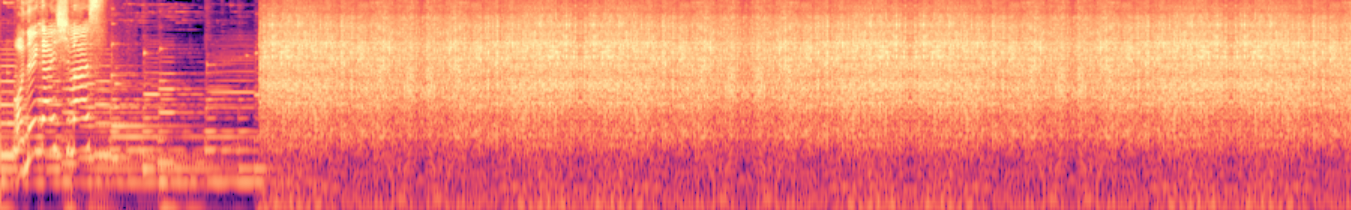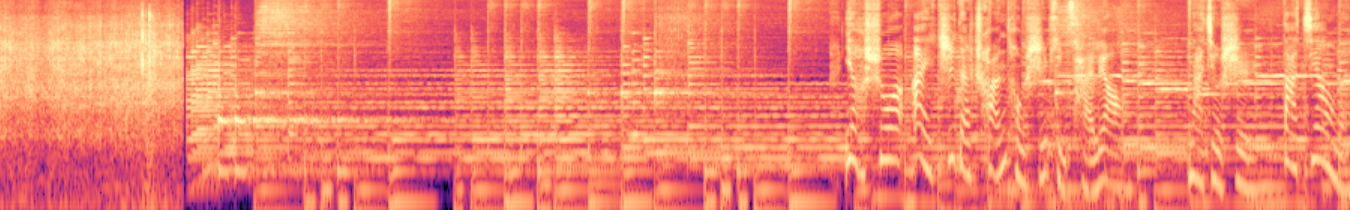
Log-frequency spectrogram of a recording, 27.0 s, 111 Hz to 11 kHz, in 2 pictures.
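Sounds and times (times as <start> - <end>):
gear mechanism whirring: 2.6 - 15.4.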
